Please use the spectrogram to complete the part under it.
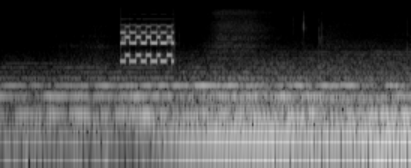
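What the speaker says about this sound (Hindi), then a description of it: "अरे बशीर क्यों फोन कर रहा है अभी?" A telephone rings once with a short burst of bright electronic ringing over a continuous background music bed, heard in a crime drama scene.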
